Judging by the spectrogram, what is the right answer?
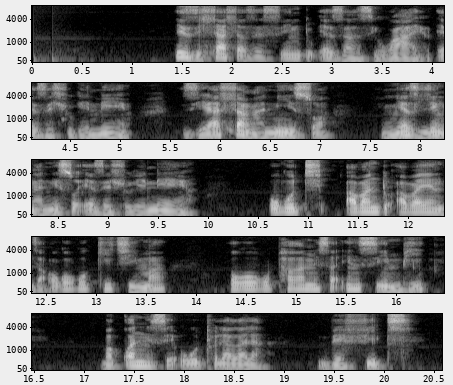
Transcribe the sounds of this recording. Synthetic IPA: iziɬaɬazesintʼuʔɛzaziwajɔezeɬuɣɛnɛjɔ | zijaɬaŋaniswa | ŋeziliŋanisɔ̰ʔɛzeɬuɣɛnɛjɔ | uɣutʰi̥ | a̰βantʼuʔaβajɛnd͡zʱa̰ʔɔɣoɣuɡ̥ʱid̥ʒ̥ʱima | ɔɣoɣupʰaɣamisa̰ʔint͡sʼimbʱi | βak̬ʼwanisɛ̰ʔuɣutʰɔlaɣala | βɛfitʰ

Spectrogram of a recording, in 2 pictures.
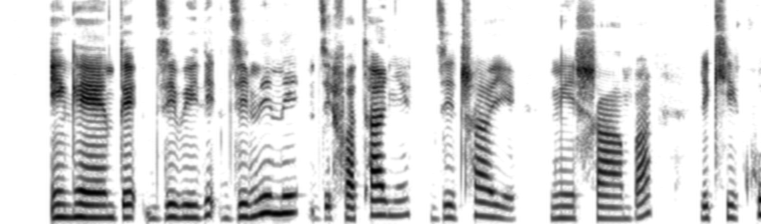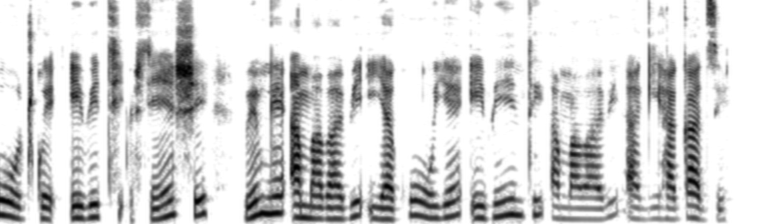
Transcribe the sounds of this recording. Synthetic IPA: iŋ̥e̞ːnde̞ziβiɾizininizifatʰaɲe̞ | zit͡ʃaje̞ | mŋiːʃaːmba | ɾikʰikʰuːd͡ʒɡwe̞iβitʰivjiːnʃi | βimŋe̞ʔamaβaβiʔjaɡuːje̞iβiːndiamaβaβiaɡiɦaɡazi

